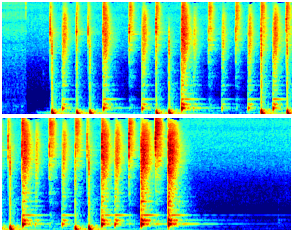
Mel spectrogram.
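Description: Drum kit playing a beat of sixteenth notes on the hi-hat with broken sixteenth-note strokes on the snare drum and kick drum underneath. It starts about a second in and stops near the end, the drums ringing out briefly.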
